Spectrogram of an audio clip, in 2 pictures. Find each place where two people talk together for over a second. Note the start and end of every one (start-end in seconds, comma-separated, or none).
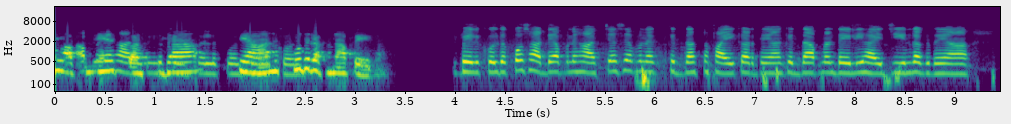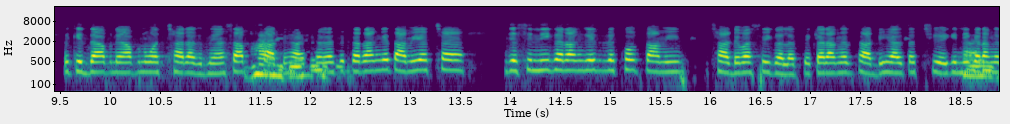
0.7-2.5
